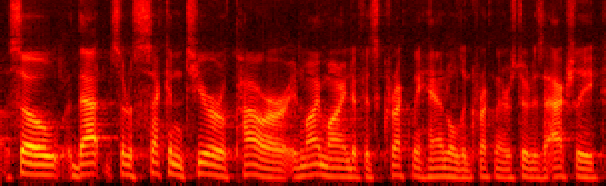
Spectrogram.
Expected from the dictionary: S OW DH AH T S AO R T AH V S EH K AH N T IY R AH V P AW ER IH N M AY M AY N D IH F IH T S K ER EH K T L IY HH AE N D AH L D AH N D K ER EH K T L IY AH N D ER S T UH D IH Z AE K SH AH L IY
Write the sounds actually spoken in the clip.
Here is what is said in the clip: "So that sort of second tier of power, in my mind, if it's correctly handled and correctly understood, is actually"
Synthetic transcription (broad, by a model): S OW DH AH T S AO R T AH V S EH K AH N T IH R AH V P AW ER IH N M AY M AY N D IH F IH T S K ER EH K T L IY HH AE N D L D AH N K ER EH K T L IY AH N D ER S T UH D IH Z AE K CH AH L IY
